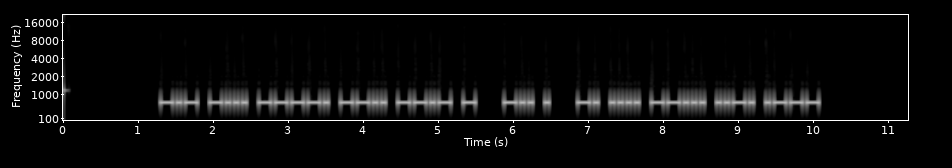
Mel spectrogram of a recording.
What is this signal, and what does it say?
Morse code, heard as a keyed tone, about 21 wpm, 700 Hz. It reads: KB9ZQT DE NH7FJ
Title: USA Callsign DE Callsign 22wpm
